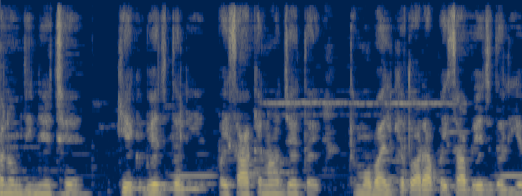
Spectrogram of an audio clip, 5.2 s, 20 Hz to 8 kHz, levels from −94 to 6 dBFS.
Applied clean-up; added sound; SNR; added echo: classical method Wiener filter.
